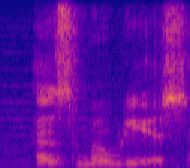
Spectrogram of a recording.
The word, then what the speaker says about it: Asmodeus: Asmodeus, that's the one.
